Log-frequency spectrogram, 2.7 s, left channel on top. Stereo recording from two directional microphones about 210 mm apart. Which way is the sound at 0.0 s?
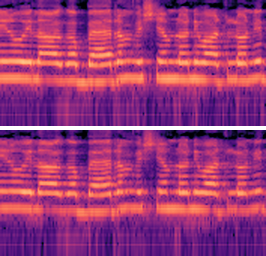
15° left (ahead or behind).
